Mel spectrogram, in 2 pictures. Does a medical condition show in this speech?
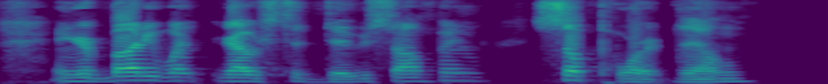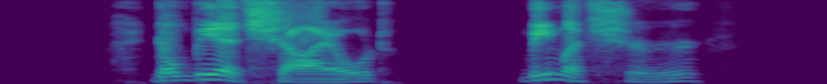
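Yes: cleft palate; cleft palate since childhood.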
